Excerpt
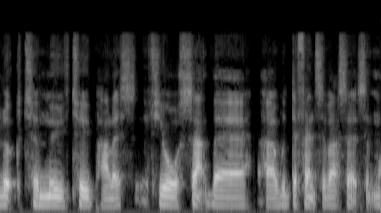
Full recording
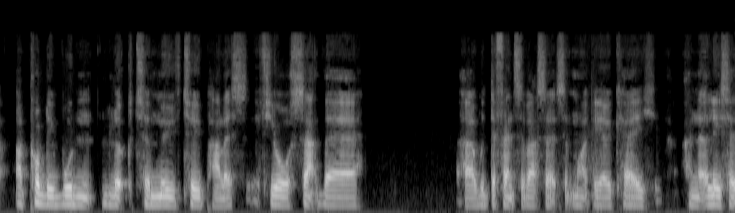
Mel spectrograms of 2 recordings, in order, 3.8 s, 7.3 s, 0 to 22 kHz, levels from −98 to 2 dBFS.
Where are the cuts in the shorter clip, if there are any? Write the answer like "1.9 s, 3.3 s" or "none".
2.6 s

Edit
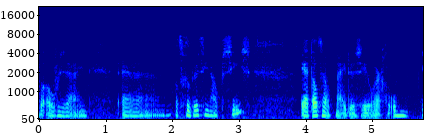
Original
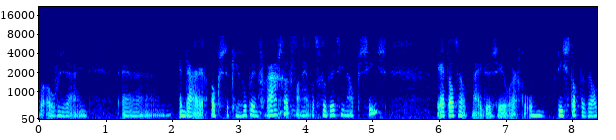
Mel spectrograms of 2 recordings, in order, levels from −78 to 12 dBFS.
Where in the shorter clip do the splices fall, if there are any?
2.0 s

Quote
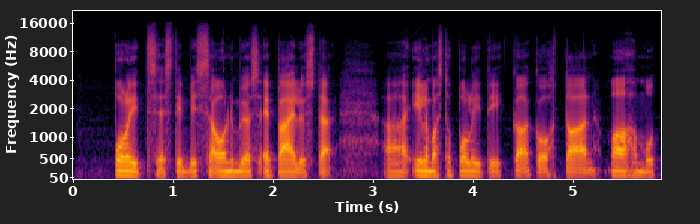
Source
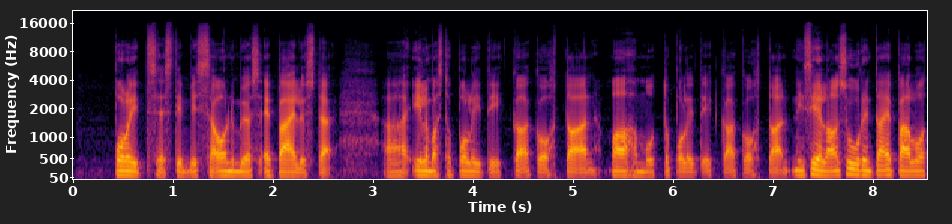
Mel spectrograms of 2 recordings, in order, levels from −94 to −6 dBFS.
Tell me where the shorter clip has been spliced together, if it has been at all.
none

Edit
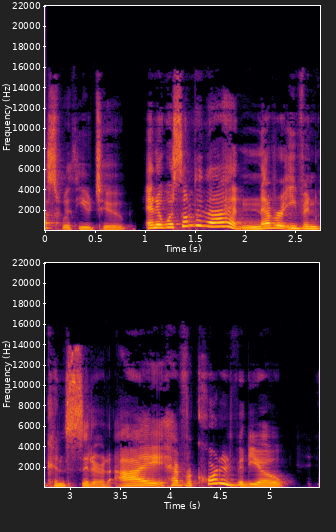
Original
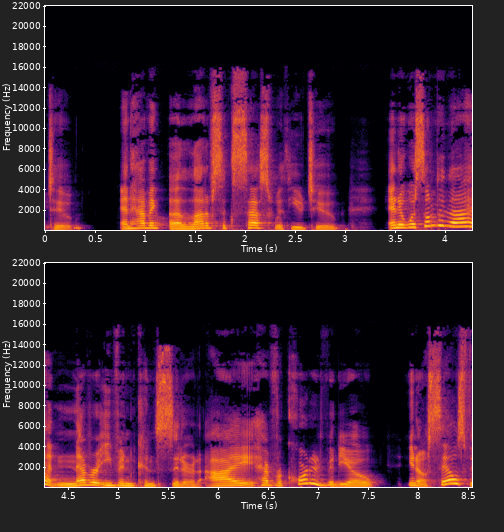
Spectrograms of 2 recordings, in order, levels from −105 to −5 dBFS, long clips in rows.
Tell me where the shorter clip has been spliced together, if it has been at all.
0.9 s

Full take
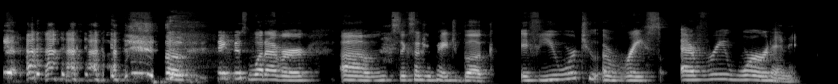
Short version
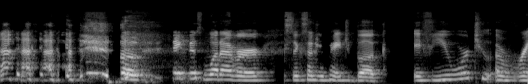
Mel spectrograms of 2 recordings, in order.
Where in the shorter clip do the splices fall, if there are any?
2.8 s

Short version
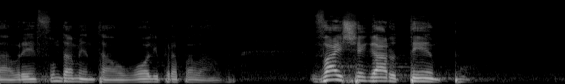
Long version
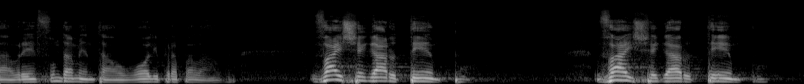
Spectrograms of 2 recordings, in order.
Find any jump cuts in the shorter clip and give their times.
none

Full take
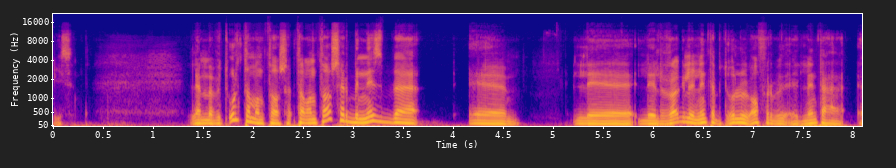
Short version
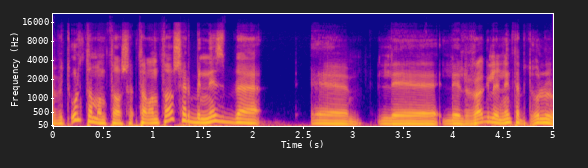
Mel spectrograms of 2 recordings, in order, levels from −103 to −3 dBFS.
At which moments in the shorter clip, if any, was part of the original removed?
3.2 s

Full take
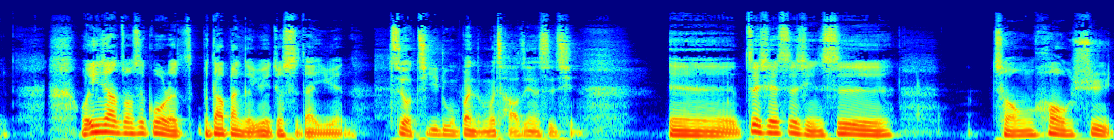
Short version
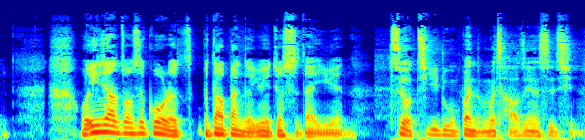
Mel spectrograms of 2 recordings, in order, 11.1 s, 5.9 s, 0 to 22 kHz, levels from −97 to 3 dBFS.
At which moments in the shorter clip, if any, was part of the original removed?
none

